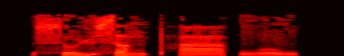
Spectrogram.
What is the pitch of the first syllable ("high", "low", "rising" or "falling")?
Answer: rising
